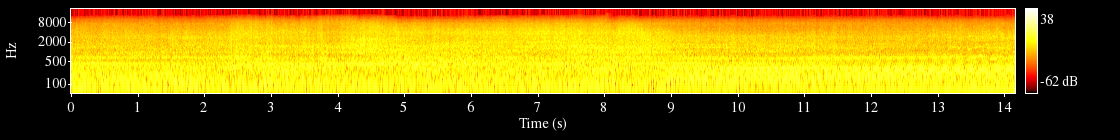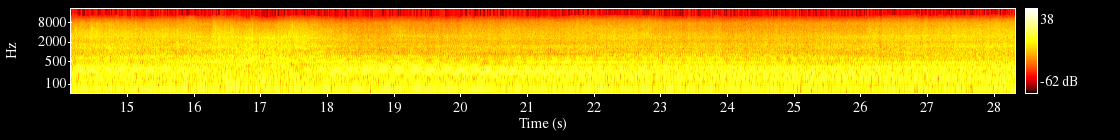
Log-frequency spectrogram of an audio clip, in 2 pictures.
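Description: Donzi 18 speedboat's NASCAR-built V8 engine running steadily under way, its pitch holding level and shifting slightly a couple of times.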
